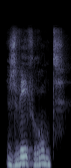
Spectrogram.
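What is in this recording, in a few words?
"zweef rond", Dutch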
